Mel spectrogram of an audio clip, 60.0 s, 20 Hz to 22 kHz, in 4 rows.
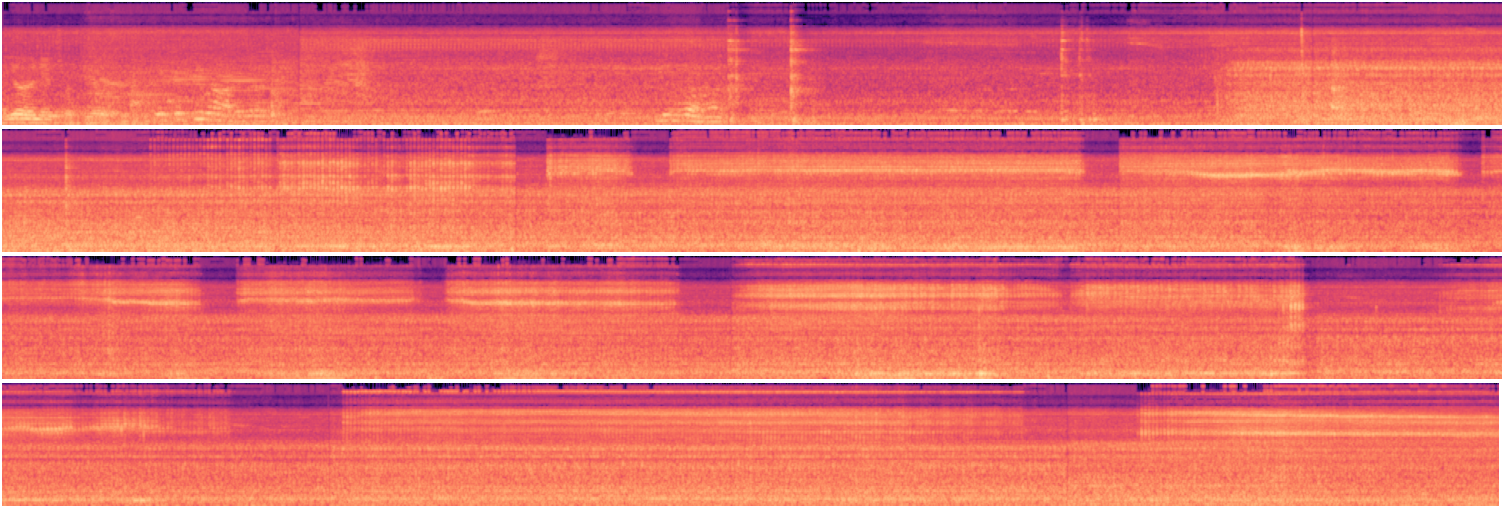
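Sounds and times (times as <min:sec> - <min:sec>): abrasive tool grinding wood: 0:00.0 - 0:04.8, 0:12.1 - 0:59.9
wavering high whine: 0:00.0 - 0:07.9.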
